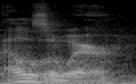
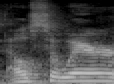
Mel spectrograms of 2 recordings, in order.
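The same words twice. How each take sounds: First: The S sound is weak and soft. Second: The S sound is strong and hissed. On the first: "a weak S" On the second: "a strong S"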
